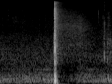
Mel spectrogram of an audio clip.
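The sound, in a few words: Beeman QB II 1085 air rifle firing a pellet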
